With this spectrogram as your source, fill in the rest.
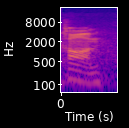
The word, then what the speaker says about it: Khan: It's interesting they pronounce it Han instead of Khan.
